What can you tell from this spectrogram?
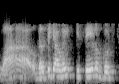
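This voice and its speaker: A man's voice: high voice, slow pace, creaky. A man teaching an accounting class online in a playful way, asking questions and answering them himself in his students' voices. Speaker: commerce teacher. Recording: tinny phone-like sound.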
